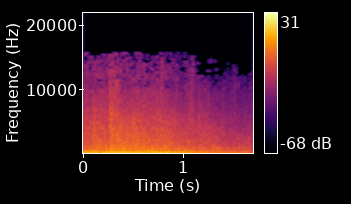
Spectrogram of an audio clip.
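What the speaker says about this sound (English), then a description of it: "Get that autocannon firing." Autocannon firing in the Rise of the Reds strategy game, a loud, dense burst of booming rounds merging into one continuous roar that tapers slightly at the end.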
